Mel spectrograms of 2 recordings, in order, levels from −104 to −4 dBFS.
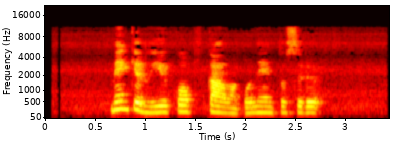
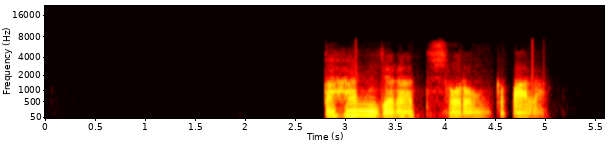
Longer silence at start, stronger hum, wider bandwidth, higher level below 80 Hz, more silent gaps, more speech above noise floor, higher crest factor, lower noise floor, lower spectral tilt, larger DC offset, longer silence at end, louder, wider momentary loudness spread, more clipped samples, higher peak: second, 0.65 s vs 2.8 s; neither; first, 11.5 kHz vs 6.8 kHz; second, -82 dBFS vs -54 dBFS; neither; second, 30 dB vs over 61 dB; about the same, 24 dB vs 22 dB; second, -58 dBFS vs under -90 dBFS; second, -4 dB/octave vs -9 dB/octave; neither; about the same, 0.65 s vs 0.6 s; about the same, -29 LUFS vs -30 LUFS; about the same, 8 LU vs 10 LU; neither; about the same, -8 dBFS vs -10 dBFS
